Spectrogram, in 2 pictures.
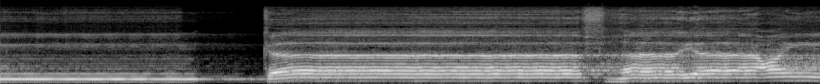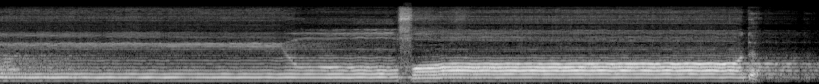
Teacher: حلق کے بیچ میں سے عین ادا کرے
